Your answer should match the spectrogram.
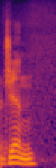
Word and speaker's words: Jin: So, apparently his name is now Jin. – So it's Jin, and like, yeah. So in Japanese it's written as Jin, like, because there's no NG noise in Japanese.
